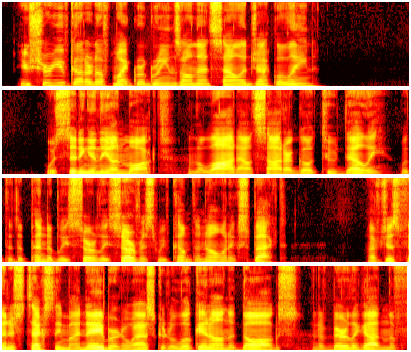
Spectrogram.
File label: Accent New York Standard; Audiobook Narrator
